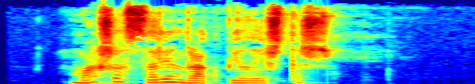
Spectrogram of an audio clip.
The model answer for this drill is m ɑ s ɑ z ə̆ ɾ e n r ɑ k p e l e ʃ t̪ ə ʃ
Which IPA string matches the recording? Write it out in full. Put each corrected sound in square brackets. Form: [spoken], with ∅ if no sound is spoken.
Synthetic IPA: m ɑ [ʃ] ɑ [s] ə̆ ɾ e n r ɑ k p e l e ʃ t̪ ə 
